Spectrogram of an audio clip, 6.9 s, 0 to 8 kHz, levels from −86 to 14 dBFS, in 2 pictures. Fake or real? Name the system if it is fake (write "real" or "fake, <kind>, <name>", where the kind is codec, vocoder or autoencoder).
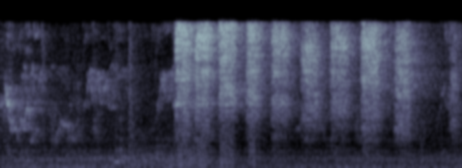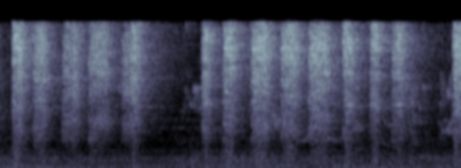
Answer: real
